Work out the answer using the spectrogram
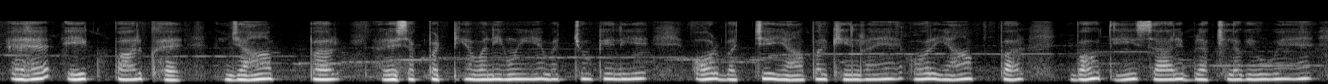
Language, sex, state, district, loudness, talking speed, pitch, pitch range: Hindi, female, Bihar, Kishanganj, -14 LUFS, 135 wpm, 235 Hz, 225-255 Hz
